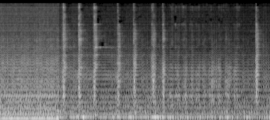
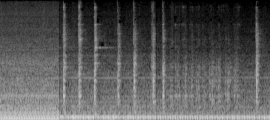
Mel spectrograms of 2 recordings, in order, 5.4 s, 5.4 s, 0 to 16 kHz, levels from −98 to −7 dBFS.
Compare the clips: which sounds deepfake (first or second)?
first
